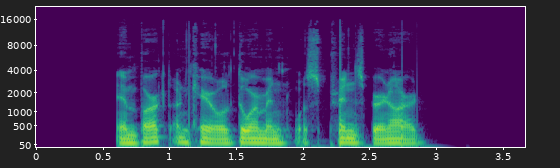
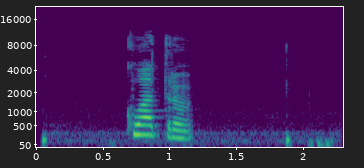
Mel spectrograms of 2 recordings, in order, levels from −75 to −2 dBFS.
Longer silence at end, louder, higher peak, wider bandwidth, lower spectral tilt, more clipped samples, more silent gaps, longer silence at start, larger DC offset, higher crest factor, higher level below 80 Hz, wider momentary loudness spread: first, 0.75 s vs 0.05 s; first, -17 LUFS vs -25 LUFS; first, -2 dBFS vs -6 dBFS; first, 14.5 kHz vs 12.5 kHz; first, -7 dB/octave vs -5 dB/octave; neither; neither; first, 0.6 s vs 0.05 s; neither; second, 16 dB vs 24 dB; first, -32 dBFS vs -52 dBFS; second, 8 LU vs 19 LU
